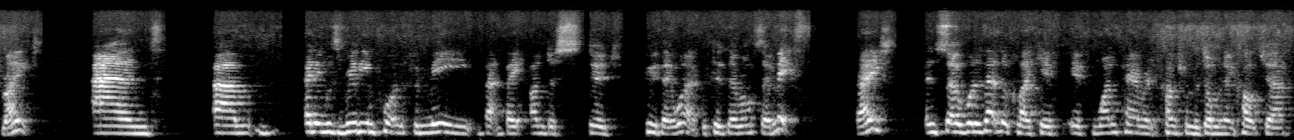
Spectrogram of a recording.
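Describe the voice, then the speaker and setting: A thoughtful woman speaks as a guest in a conversational interview, often circling back and restarting as she works through her ideas. Her voice is warm and mellow. It is recorded in a room with noticeable echo. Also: mid-range voice. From United Kingdom. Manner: reflective, thoughtful, many restarts. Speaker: guest, writer and podcaster.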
